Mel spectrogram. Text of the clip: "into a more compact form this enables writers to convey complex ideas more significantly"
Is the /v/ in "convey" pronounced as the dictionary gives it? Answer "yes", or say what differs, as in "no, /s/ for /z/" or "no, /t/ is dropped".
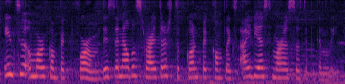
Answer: no, /p/ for /v/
